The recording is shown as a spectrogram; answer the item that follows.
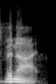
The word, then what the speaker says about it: Veinotte: It's Veinotte.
